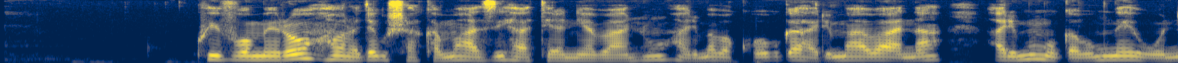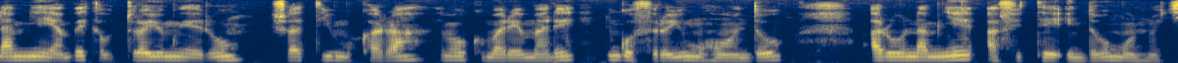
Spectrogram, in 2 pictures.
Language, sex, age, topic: Kinyarwanda, female, 18-24, health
